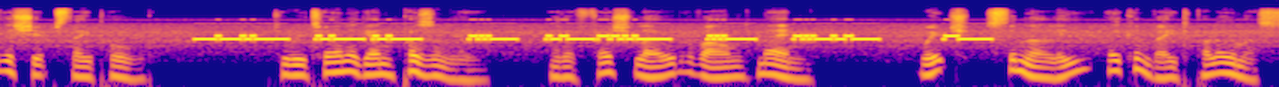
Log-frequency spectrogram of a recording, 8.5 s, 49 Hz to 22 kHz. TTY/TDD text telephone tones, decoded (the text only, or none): 1147 6479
